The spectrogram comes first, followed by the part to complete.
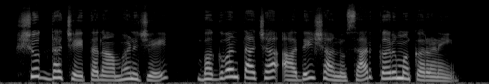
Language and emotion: Marathi, neutral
